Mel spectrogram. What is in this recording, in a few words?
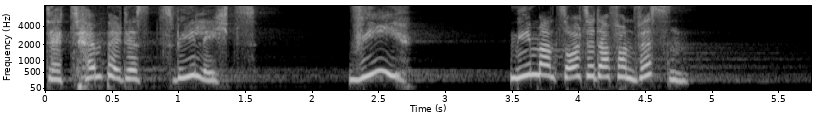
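German game outro; de DE; VO; bloom minigame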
